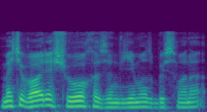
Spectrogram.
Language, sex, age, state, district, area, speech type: Kashmiri, male, 30-45, Jammu and Kashmir, Bandipora, rural, spontaneous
